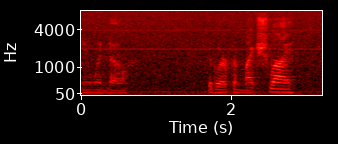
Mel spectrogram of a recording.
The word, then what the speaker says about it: Mike Schley: Good work from Mike Schley. Yes, that is how you pronounce his name.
